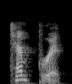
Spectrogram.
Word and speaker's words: temperate: temperate temperate we say temperate we even reduce it to uh we reduce the syllable in modern day English we would say temperate temp first syllable stress I don't have a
